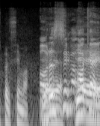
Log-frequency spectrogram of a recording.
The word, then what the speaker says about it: Big Sima: Because a lot of people just say Big Sima, but it is Big Sima.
